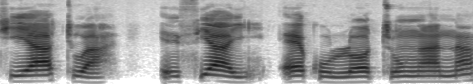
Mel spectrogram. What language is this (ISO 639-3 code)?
mas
